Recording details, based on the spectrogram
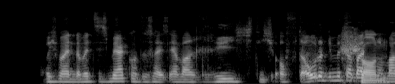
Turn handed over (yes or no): no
